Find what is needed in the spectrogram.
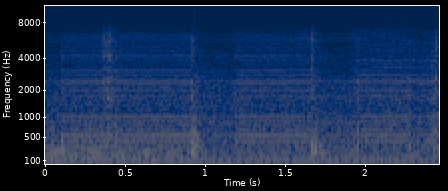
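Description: Low steady electrical hum from a cheap practice bass amp left on while the bass is not being played, with three faint clicks.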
